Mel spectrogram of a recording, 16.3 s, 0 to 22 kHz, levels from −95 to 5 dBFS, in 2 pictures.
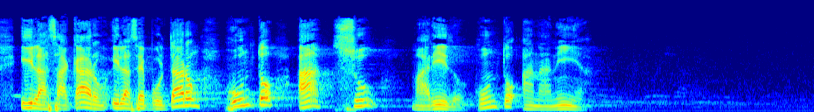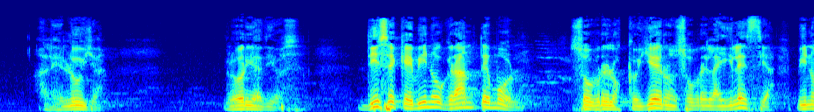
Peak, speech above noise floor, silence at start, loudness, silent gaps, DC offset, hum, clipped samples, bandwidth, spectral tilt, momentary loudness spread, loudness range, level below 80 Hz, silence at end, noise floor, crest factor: -6 dBFS; 45 dB; 0 s; -27 LUFS; none; under 0.1%; none; under 0.1%; 12.5 kHz; -4.5 dB/octave; 15 LU; 15 LU; -62 dBFS; 0 s; -73 dBFS; 24 dB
